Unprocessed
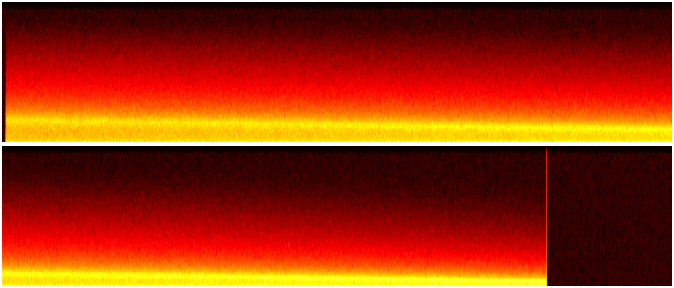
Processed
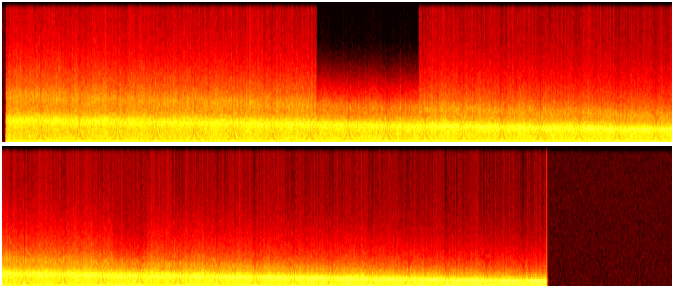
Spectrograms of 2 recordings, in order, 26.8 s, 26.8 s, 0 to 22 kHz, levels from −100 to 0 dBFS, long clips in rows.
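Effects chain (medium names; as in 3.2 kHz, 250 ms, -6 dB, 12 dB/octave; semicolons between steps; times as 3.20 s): tracing distortion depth 0.067 ms; 15.62–16.30 s: treble shelf 4.4 kHz -10 dB; phaser 1.3 Hz, delay 4.3 ms, feedback 54%; 6.29–8.34 s: distance through air 98 m; loudness maximiser +10.5 dB; trim -6.5 dB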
